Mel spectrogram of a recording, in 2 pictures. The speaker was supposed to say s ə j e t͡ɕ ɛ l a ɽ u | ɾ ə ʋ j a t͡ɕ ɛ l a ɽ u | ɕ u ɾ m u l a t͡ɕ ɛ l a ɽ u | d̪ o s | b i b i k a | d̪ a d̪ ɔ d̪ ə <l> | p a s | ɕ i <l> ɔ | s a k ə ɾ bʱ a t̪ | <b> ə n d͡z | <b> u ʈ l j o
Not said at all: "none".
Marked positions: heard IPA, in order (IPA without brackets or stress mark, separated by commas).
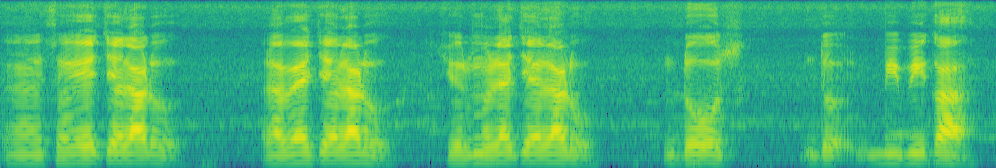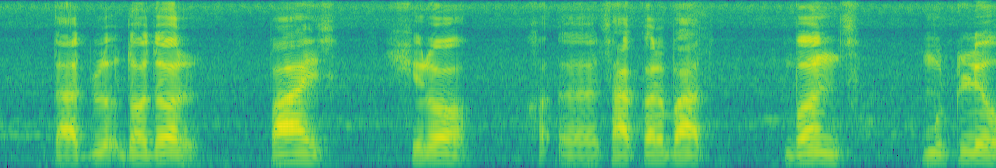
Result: l, ɾ, b, m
